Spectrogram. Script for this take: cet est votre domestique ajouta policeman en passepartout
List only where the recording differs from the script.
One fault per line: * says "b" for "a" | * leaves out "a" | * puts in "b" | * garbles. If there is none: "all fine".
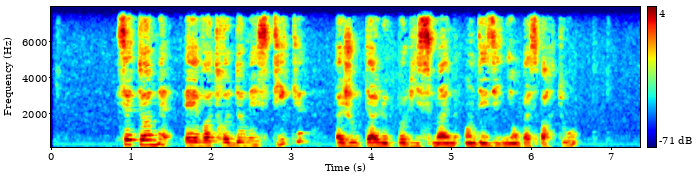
* puts in "homme"
* puts in "le"
* puts in "désignant"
